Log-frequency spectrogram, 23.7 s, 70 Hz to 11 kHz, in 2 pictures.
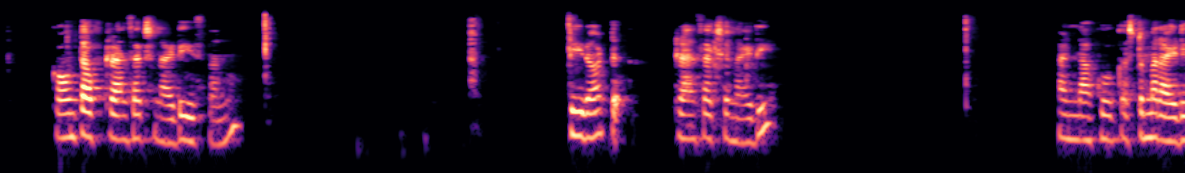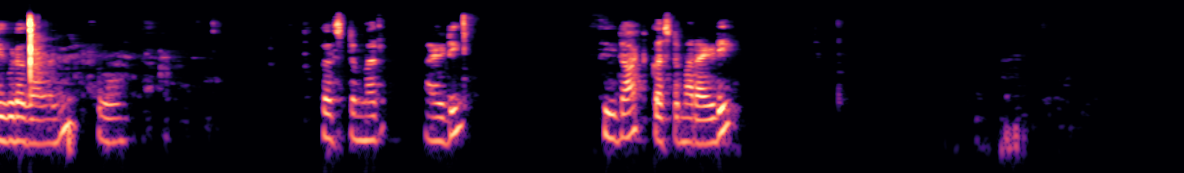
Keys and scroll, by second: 0.0-1.2 typing, 2.5 Down, 2.7 Return, 3.7 Left, 4.6-8.2 typing, 9.3 Down, 9.7 Return, 12.2-15.4 typing, 12.7 Left, 16.5 Return, 17.2 Left, 19.8-20.8 typing, 22.3 ,, 23.2 Right.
